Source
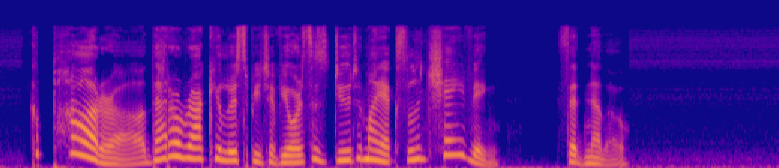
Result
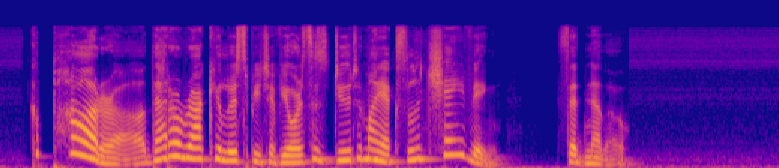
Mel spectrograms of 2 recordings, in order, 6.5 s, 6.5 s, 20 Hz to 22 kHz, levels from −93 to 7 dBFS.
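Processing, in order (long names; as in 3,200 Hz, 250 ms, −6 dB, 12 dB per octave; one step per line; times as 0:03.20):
mains-hum notches 60/120/180/240/300 Hz
level +6 dB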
